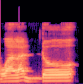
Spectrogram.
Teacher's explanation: mengubah huruf dot menjadi huruf dal yang ditebalkan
